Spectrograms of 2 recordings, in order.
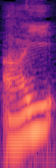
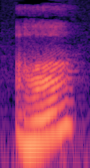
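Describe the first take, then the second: First: The vowel glides into a final 'ee' sound. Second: The vowel is plain with no final 'ee'. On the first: This is the older classical pronunciation. The speaker calls it wrong. "이것을 I, A, 오이로 읽으면 안 돼요" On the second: This is the later Koine pronunciation. The speaker calls it right. "그냥 아, 에, 오 이렇게 읽어야 하는 것이죠"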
